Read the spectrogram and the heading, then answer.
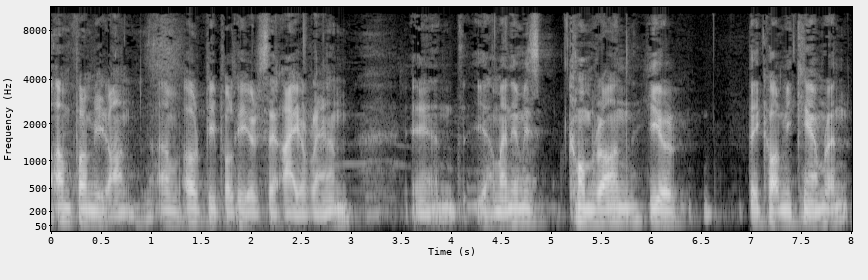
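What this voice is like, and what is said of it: Iranian-accented English. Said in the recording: “No. As you can tell from my accent.”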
